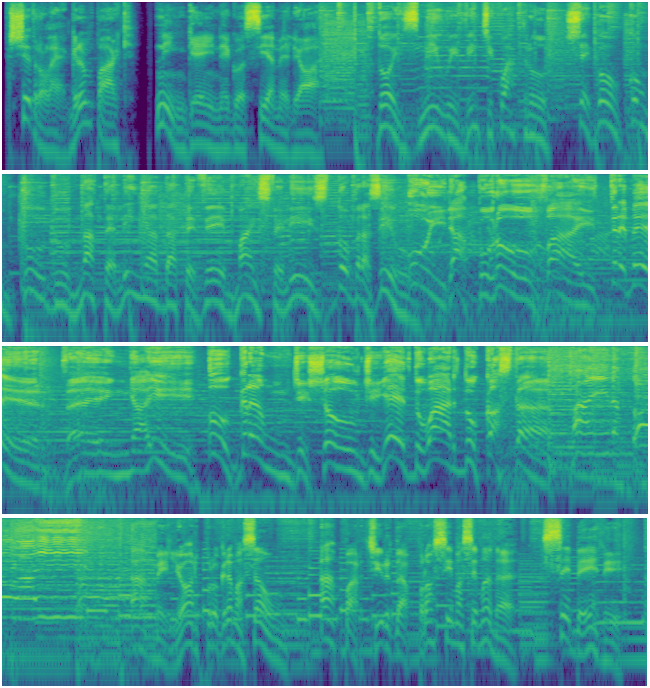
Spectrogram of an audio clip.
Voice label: locutor

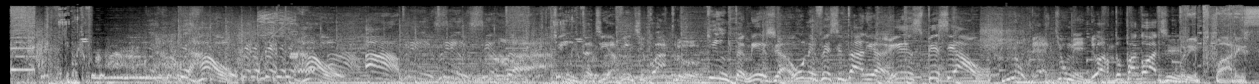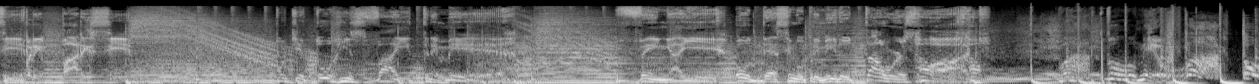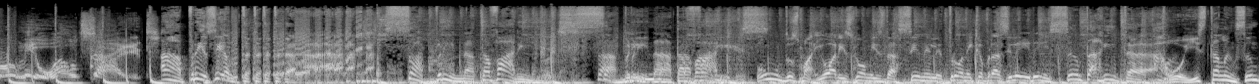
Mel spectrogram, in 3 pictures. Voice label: locutor, Publicidade e Propaganda; VOXMIDIA

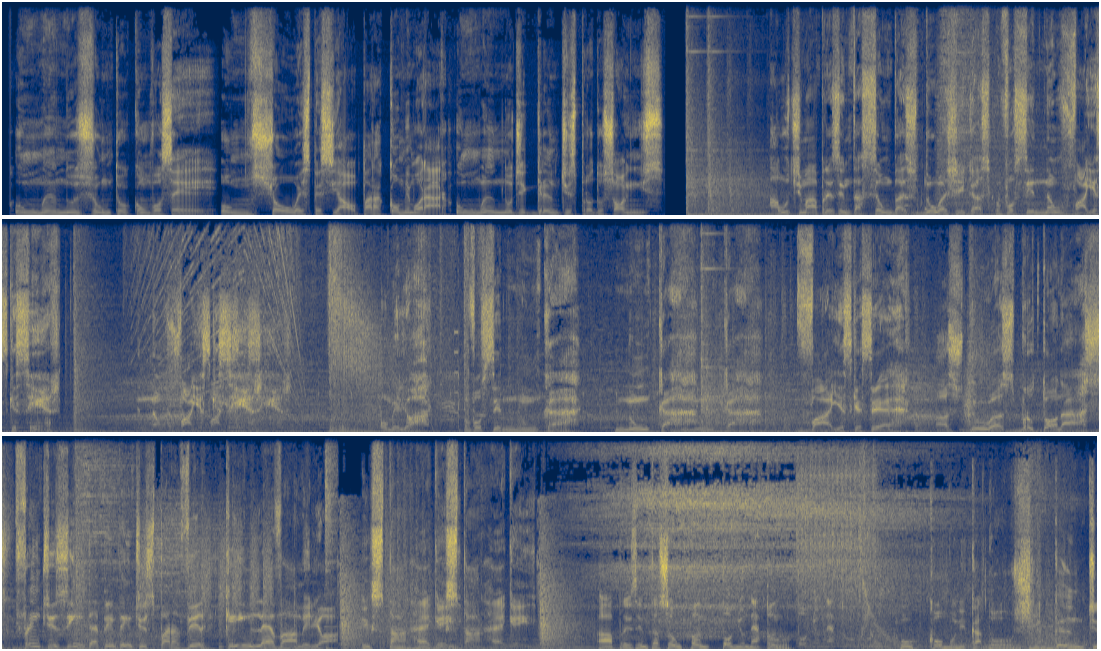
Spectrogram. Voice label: locutor

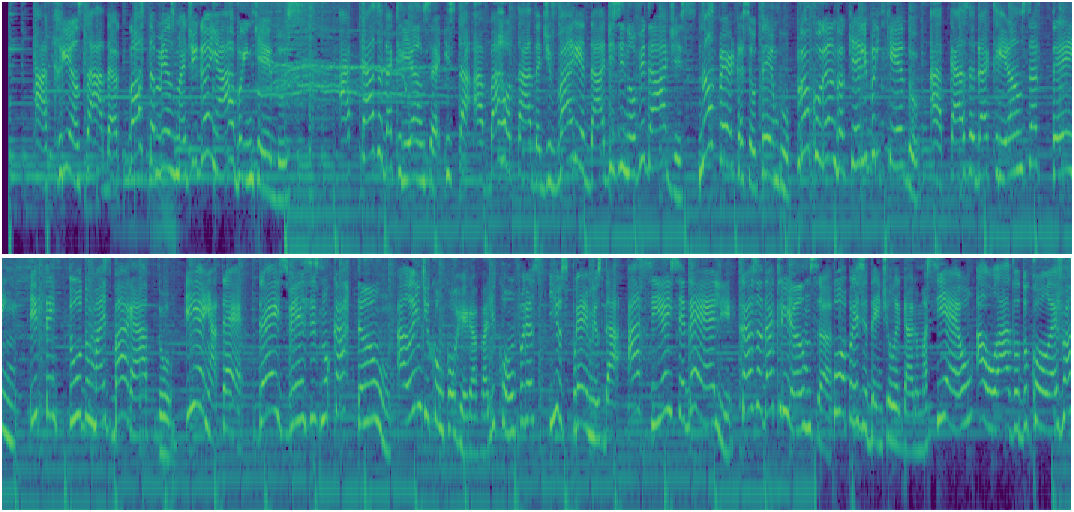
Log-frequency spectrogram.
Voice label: locutora infantil; Puffy Publicidade e Propaganda

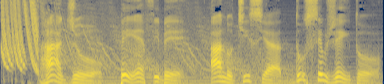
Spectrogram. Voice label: radio

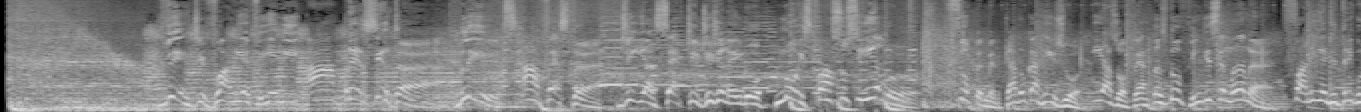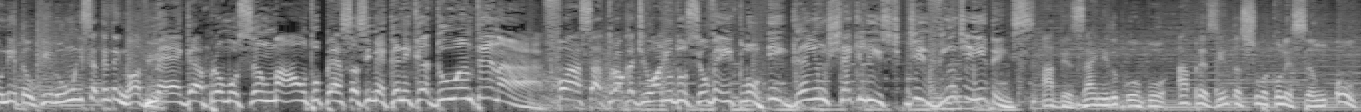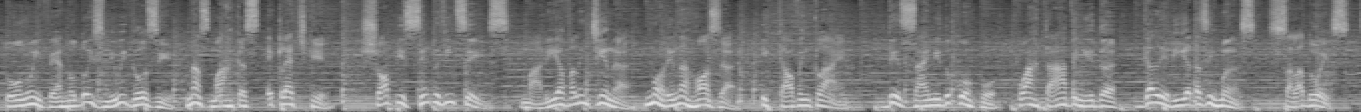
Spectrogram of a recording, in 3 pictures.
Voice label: locutor

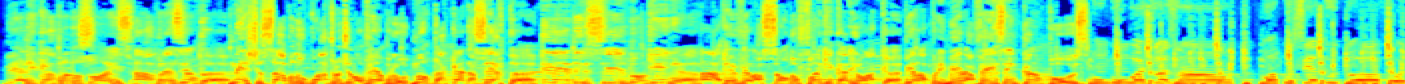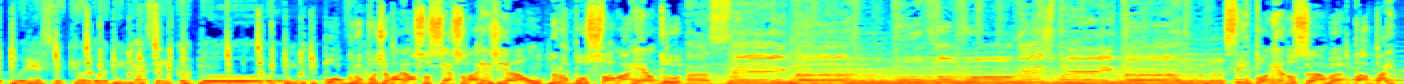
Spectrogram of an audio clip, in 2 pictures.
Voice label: locutor chamadas offs spot propaganda comerciais

